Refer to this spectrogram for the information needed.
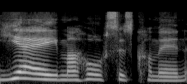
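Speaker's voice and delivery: ordinary talk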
